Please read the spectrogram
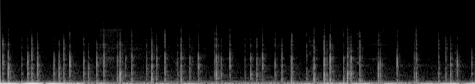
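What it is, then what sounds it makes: Silicone rubber tablet case. Long nails tap rapidly on the back and handle area of a blue silicone rubber tablet case held sideways. The result is a dense stream of soft, dull, short clicks that fade almost instantly, over a steady low hum.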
